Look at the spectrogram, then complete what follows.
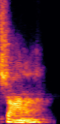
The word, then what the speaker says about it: Shauna: Yeah, thank you, Shana. And did I say that right? Is it Shana? It's Shauna.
